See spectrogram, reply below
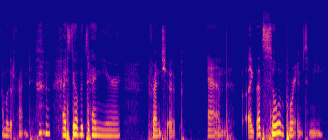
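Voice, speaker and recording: A woman's voice: on the low side, measured pace, dark tone, no room sound. A young adult woman with a slight lisp, chatting casually to viewers as a vlogger in an earnest, reflective, conversational way.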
